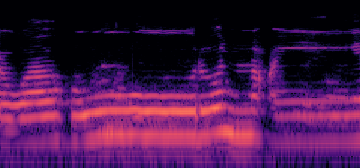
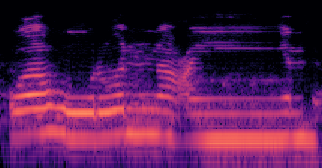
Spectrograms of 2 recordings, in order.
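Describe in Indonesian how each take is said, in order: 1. Vokal pada 'hu' dibaca panjang. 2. Vokal pada 'hu' dibaca pendek. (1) "diayun dulu dua harokat" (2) "hu-nya tadi tidak diayunkan"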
